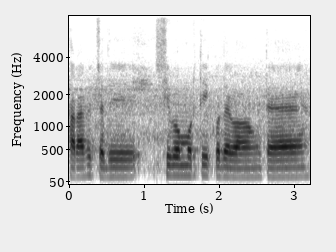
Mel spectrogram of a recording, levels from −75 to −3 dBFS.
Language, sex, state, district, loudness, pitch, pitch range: Chakma, male, Tripura, Unakoti, -17 LUFS, 115 Hz, 110-120 Hz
